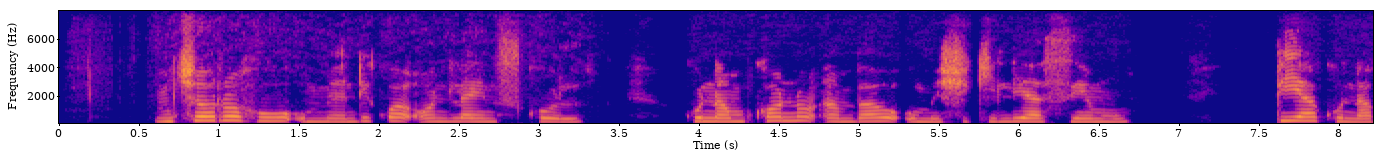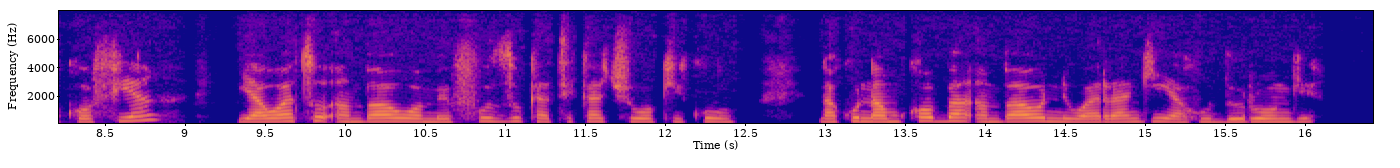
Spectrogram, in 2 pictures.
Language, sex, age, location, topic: Swahili, female, 25-35, Nairobi, education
